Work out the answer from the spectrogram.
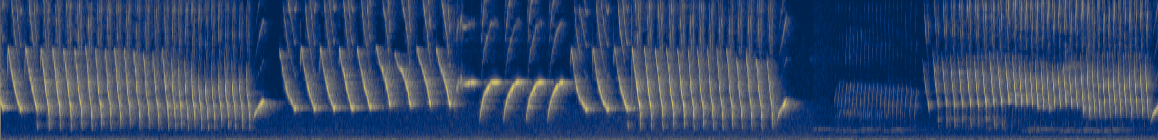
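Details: Canary song for triggering young canaries to sing, long sequences of fast buzzy trills and repeated slurred high notes varying in speed, with a quiet break near the end before a dense trill resumes.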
